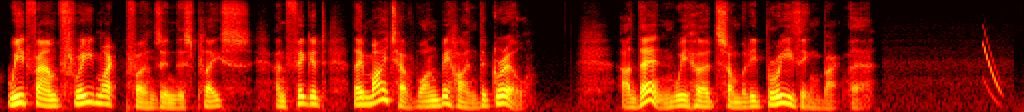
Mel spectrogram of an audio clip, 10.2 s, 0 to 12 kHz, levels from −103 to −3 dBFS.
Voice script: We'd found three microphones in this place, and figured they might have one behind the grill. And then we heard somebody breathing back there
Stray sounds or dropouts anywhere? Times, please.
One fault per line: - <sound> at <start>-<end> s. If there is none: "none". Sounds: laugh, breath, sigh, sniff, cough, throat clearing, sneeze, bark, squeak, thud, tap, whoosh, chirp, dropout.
- dropout at 1.2-1.3 s
- chirp at 9.8-10.0 s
